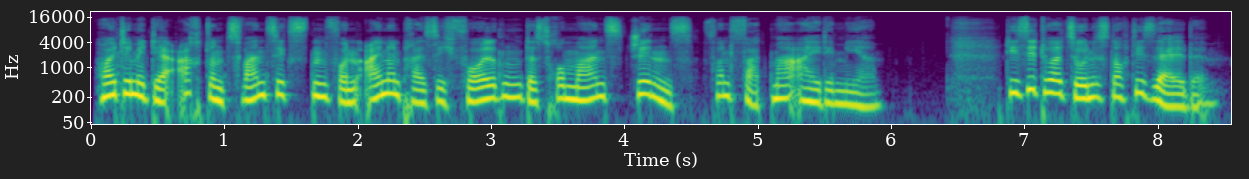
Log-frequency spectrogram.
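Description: A woman with a lowish voice presents a radio reading series in a composed, scripted way. The studio sound is close and dry. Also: darkish tone, dry recording.

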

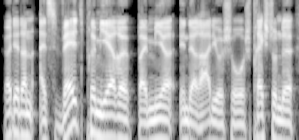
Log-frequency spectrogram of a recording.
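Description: A man's voice: low voice, measured pace, clean tone. A man in his thirties hosting a music podcast and radio show, chatting casually and joking. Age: 30s. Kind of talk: casual podcast narration and chat.

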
